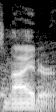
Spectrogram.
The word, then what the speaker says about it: Schneider: wrong Kelly Schneider yeah there's no H it's Schneider Schneider yeah because I talked she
